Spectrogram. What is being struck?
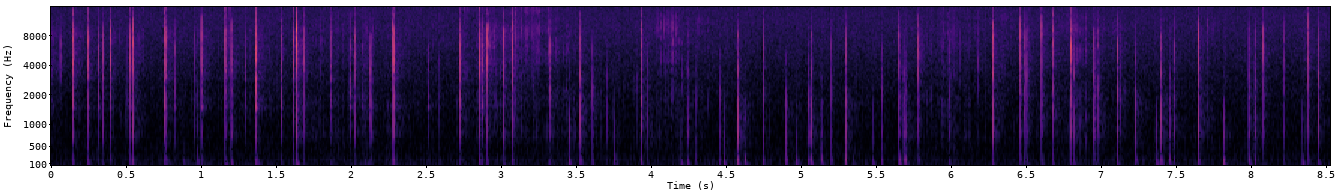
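Small clear vinyl pouch.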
